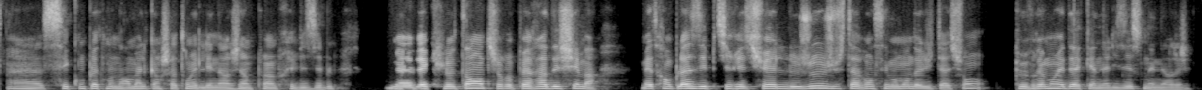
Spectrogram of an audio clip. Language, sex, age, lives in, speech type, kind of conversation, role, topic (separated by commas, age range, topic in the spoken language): French, female, 20-24, France, read, expert-assistant, expert, Comment apprendre les bons comportements à un chat ou un chien sans les stresser ?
